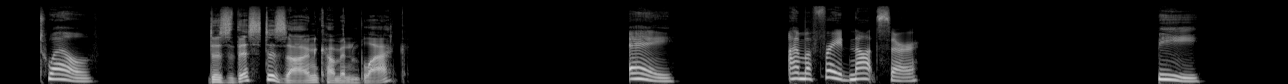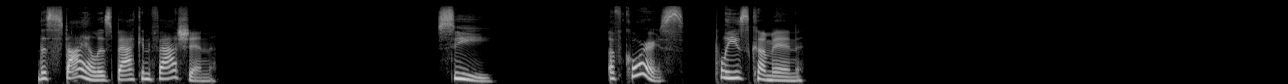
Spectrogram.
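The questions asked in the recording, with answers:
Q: Does this design come in black?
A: A: I'm afraid not, sir.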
